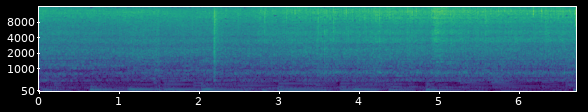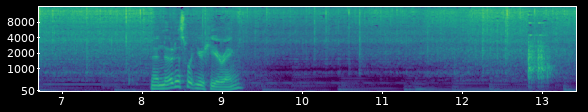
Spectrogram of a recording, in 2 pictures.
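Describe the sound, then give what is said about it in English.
Mushrooms sizzle steadily in hot oil in a pan, a soft, mellow hiss throughout, with a brief louder clatter and scrape partway through. A voice speaks briefly. “You're hearing a nice sort of mellow sizzle.”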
